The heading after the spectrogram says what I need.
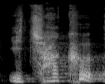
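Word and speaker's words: יצחק: 12,000 이사 이렇게 있는게 아니고 이차크 라고 읽어요 히브리어로 이상 을 부를 때는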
